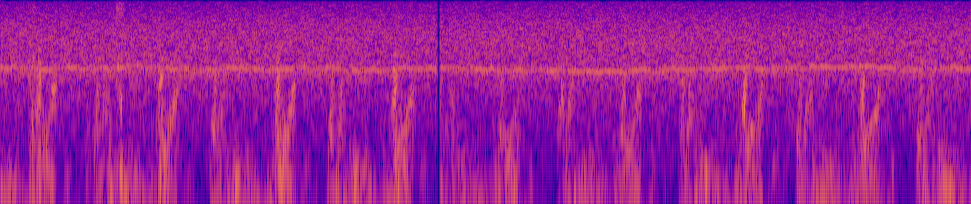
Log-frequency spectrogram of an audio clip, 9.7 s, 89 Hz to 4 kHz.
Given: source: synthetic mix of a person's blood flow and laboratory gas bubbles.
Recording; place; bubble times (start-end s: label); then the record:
Doppler ultrasound of blood flow; precordium
0.27-0.36 s: bubbles
1.15-1.25 s: bubbles
From the record:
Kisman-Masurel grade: 123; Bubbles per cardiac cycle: 1 to 2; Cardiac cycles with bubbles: 10 to 50%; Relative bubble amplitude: loud (0.450 to 0.775); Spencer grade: 2 (many but less than half of the cardiac periods contain bubble signals, singularly or in groups); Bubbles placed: anywhere in the cardiac cycle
